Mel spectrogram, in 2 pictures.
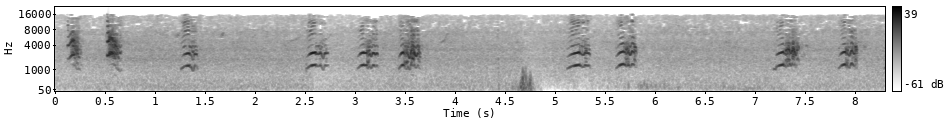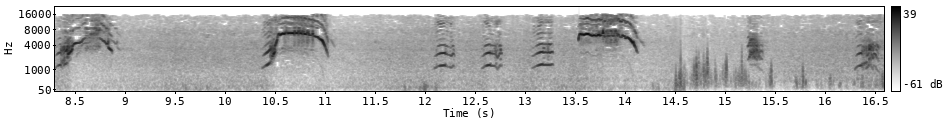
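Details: Baby monkey giving short squeaky chirps in irregular bursts, each a quick rise and fall. Several louder, higher shrieking sweeps come near the middle, with a few dull thumps between calls.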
